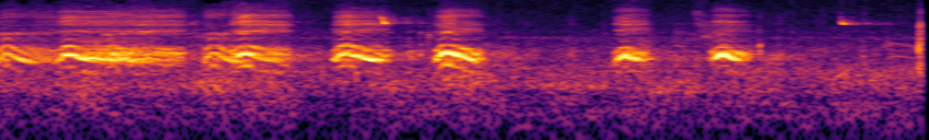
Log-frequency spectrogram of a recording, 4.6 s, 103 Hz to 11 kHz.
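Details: Crows mobbing a red-tailed hawk perched in a palm tree on a Wednesday morning, 22 September, give harsh, rasping caws in a quick series, about two a second with short gaps, several birds calling over one another.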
